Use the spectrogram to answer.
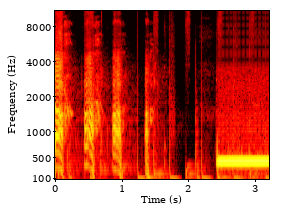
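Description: A telephone call rings unanswered: a loud, steady electronic tone holds for about a second. Just before it, a few short voiced bursts come at a quick, even pace.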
